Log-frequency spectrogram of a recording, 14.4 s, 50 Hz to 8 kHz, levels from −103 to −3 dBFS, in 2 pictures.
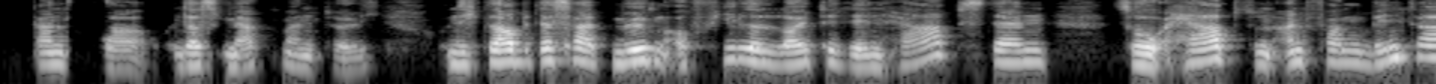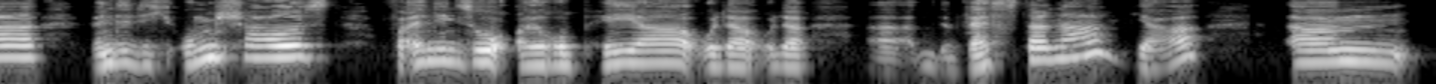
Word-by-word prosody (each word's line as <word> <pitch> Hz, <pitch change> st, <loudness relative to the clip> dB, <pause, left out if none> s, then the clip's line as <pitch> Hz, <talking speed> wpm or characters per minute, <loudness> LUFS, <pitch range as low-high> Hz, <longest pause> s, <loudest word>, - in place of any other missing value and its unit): Ganz 170 Hz, 0 st, -5 dB, 0.2 s
klar. 130 Hz, 0 st, -10 dB
Und 155 Hz, -, -15 dB
das 160 Hz, 0 st, 0 dB
merkt 140 Hz, +3 st, -8 dB
man 155 Hz, -4 st, -10 dB
natürlich. 130 Hz, 0 st, -15 dB, 0.3 s
Und 175 Hz, -, -8 dB
ich 165 Hz, -, -7 dB
glaube, 195 Hz, +1 st, +6 dB
deshalb 210 Hz, -2 st, 0 dB
mögen 205 Hz, +4 st, +5 dB
auch 155 Hz, +1 st, -10 dB
viele 225 Hz, -2 st, 0 dB
Leute 180 Hz, +2 st, -2 dB
den 145 Hz, -1 st, -4 dB
Herbst, 240 Hz, -, -6 dB
denn 190 Hz, 0 st, -1 dB, 0.3 s
so 160 Hz, -2 st, +4 dB
Herbst 235 Hz, +5 st, +1 dB
und -, -, -5 dB
Anfang 190 Hz, -1 st, -6 dB
Winter, 255 Hz, +3 st, +1 dB, 0.2 s
wenn 160 Hz, +4 st, -1 dB
du 190 Hz, 0 st, -7 dB
dich 165 Hz, -1 st, -15 dB
umschaust, 255 Hz, +4 st, +5 dB, 0.2 s
vor -, -, -6 dB
allen 175 Hz, +4 st, +1 dB
Dingen 210 Hz, -1 st, -3 dB
so 195 Hz, +1 st, +5 dB
Europäer 165 Hz, +4 st, 0 dB
oder 150 Hz, -1 st, -2 dB
oder, 150 Hz, -1 st, -3 dB, 0.3 s
äh, 115 Hz, -, -11 dB, 0.4 s
Westerner, 235 Hz, -, 0 dB
ja, 235 Hz, +7 st, -4 dB, 0.4 s
ähm, 195 Hz, 0 st, -1 dB
190 Hz, 160 wpm, -26 LUFS, 165-225 Hz, 0.4 s, glaube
